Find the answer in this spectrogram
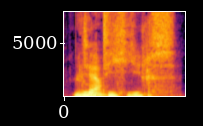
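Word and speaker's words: Lotigiers: Ihr Geburtsname ist Helmut Barthold Johannes Alma Lottigiers. – Ich hätte jetzt das auf Französisch ausgesprochen. – Kommt vom französischen Lottigier.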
